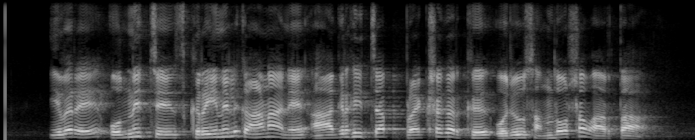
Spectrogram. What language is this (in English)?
Malayalam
